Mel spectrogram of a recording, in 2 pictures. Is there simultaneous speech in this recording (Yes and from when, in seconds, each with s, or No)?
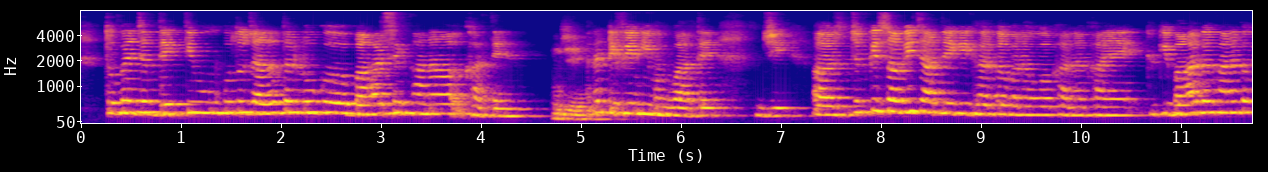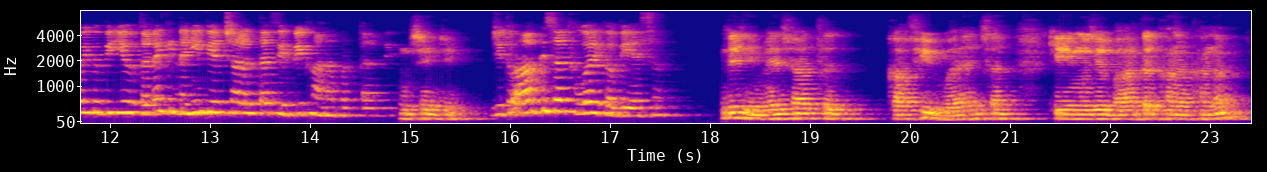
No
